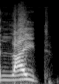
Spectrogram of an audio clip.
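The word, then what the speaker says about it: light: दिखे, IGH दिखे, जैसे लाइट, फाइट, माइट, राइट, RIGST, ऐसे शब्दों में आप देखिएगा G और H जो है ना वो साइलेंट हो जाएगा। ये देखिए जैसे LIGST है, GH साइलेंट हो गया।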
